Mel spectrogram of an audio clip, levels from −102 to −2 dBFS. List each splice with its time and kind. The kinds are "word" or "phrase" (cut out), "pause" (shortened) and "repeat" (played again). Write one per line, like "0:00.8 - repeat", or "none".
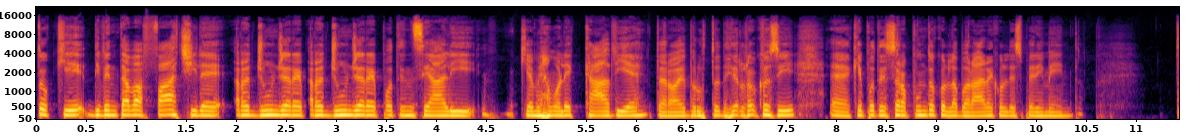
0:02.7 - repeat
